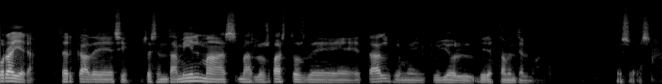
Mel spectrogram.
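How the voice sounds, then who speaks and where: A man with an unremarkable speaking voice talks at a moderate pace and medium pitch, with ordinary pitch variation. His loudness swings widely, and the sound is dry and close with no echo. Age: 20s. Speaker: interviewee, young saver who bought a flat. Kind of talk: interview.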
